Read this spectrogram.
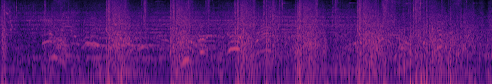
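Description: Gunshots ring out again and again.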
